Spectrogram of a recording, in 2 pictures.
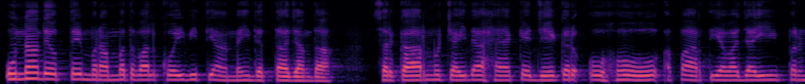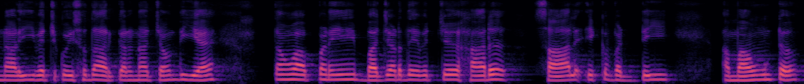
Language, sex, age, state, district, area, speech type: Punjabi, male, 30-45, Punjab, Patiala, rural, spontaneous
